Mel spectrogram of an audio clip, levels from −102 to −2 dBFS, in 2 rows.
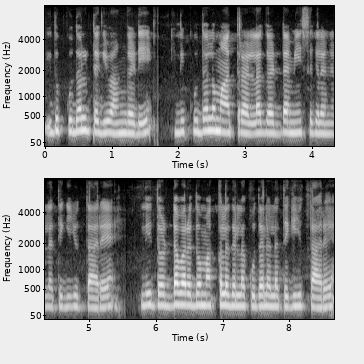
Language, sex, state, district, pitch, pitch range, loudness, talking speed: Kannada, female, Karnataka, Dakshina Kannada, 195 Hz, 185-205 Hz, -18 LUFS, 115 wpm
